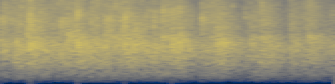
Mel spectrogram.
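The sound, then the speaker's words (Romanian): A conference audience in Sibiu applauds a newly introduced chef with a loud, dense burst of clapping from many hands that eases slightly in the second half. “Cezar Munteanu, domnilor și domnilor, vă rog să-l aplaudați!”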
